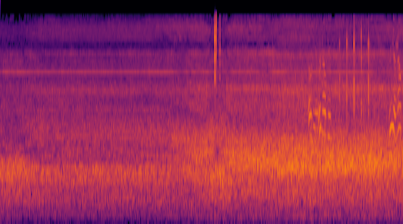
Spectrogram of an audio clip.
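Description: Melting furnace's burner running with a steady rushing noise that grows louder about halfway through, with a single sharp click near the middle.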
